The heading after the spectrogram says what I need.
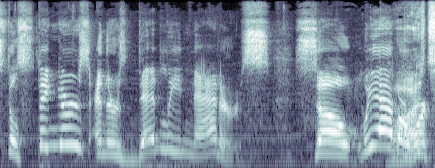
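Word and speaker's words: Nadder: stingers and there's deadly natters. So we have our work cut out for us still. Hold on, deadly what? Natter. Are you sure it's not pronounced nader? No, it is not Ralph Nader, political opponent from 1990s, okay?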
